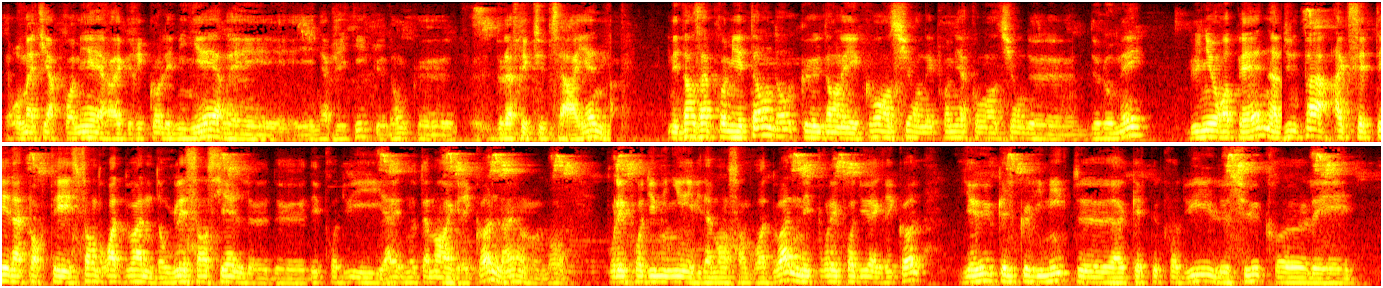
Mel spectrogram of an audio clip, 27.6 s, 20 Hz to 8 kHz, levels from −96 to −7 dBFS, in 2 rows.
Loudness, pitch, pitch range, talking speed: -19 LUFS, 115 Hz, 105-125 Hz, 160 wpm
